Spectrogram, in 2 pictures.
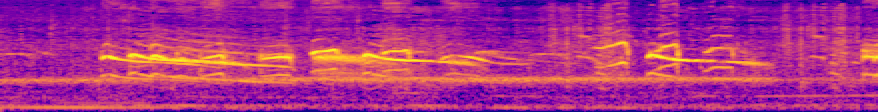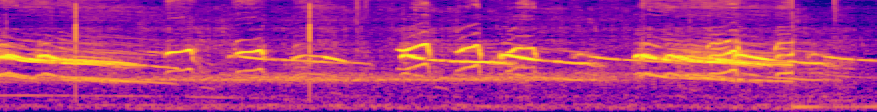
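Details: Male king quail giving high descending whistled notes in loose repeated bursts, some notes upturned, over a constant droning background tone.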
